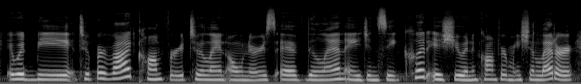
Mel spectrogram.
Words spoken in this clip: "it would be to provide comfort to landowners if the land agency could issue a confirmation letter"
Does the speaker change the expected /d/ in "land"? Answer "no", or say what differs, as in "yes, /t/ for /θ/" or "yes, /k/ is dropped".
no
